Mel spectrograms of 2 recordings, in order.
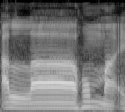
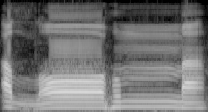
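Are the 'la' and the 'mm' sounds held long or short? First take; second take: short; held. First: The 'la' and 'mm' sounds are short. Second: The 'la' is drawn out; the 'mm' hum is held. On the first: The speaker calls it wrong. "এটা ভুল" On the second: The speaker calls it right. "বলতে হবে কি আল্লাহুম্মা। আল্লাহ, লতে টান, হুম এখানে গুন্না।"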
